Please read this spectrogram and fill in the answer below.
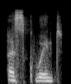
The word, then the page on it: asquint: Indian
